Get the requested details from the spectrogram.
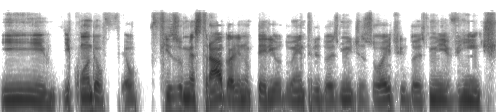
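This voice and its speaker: A man speaks at a fairly low pitch, the sound dry and close with no echo against a quiet background. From Minas Gerais, Brazil (Belo Horizonte). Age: 30s. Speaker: company executive. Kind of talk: interview. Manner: halting, many fillers.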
